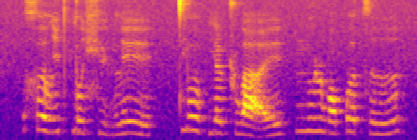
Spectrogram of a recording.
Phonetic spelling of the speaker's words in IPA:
x ɤ˥˩ l i˥ t̪ʰ j o˨ ʊ̯ ɕ y̰˨˩ n l e˥˩ ɪ̯ | t̪ j o˥˩ ʊ̯ p j ɛ˧˥ ʈ͡ʂ w a̰˨˩˦ ɪ̯ | n̪ u˥ ɻ w ɔ˧˥ p ɤ˥ t͡s ɹ̩˧˥

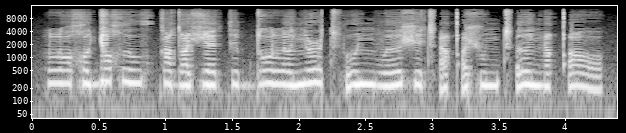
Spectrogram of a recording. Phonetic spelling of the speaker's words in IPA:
l ɔ χ ʊ ɟ ɔ χ ð uː x k ʊ dˤ æ ç ɛ k ɪ b d ɔ l ʌ ɲ ə˞ t͡sʼ ʊ ɲ β əː ʃ ɪ t͡sʼ æ qʼ ʊ ʃ u ɲ t͡sʼ əː ɲ ʌ qʼ ɔ

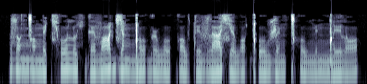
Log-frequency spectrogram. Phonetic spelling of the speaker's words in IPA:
z ɔ ŋ͡ǀ ɔ ŋ ɛ t͡ɕʰ o l o ç ɡ ɛ v ɑ d͡ʑ a ŋ ŋ͡ǃ o ɡ ə˞ w o k ɔ w t e v l a ɕ ɛ w ɔ ǃʼ o w ʐ ɛ ŋ ǀʰ o w ŋ e ŋ ŋ͡ǃ e l ɔ

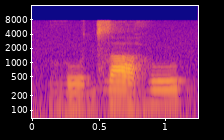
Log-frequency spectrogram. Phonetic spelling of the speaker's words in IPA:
ɦ u˨ d͡z a˦˨ ɦ u˦

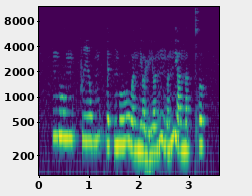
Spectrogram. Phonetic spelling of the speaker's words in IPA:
m uː˧ m ʊ˧ k̚ f iː˨ w m ʊ˧ k̚ l ɪ˨ k̚ m uː˨˧ w ɵ˨ n j ɵ˨˩ ɥ j ɵ˨˥ n ŋ ɵ˨˥ n j ɐ˨ n ɐ˧ t̚ pʰ ʊ˧ k̚

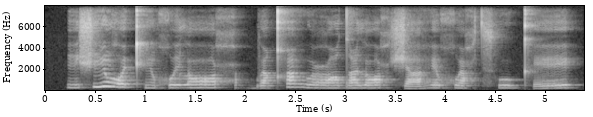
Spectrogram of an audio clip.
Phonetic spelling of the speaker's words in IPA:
i ʃ ĩ ʁʷ e kʰ ĩ χʷ i l ɔ ħ | b ə qʰ ə ɦ u ʕ ɔ dˤ i l ɔ ħ ʃ a ɦ e χʷ e ħ t͡sʰ u kʰ e

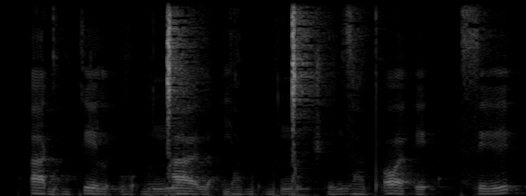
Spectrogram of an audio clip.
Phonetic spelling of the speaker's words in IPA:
ʔ a ɡ o b k e l o̰ v ɔ̰ b ə ŋ͡ǀ a ɐ̯ l a̰ j a̤ b o̰ b ə̰ ŋ͡ǀ a̰ t͡ʃʼ e̤ n z a̤ pʼ ɔ ɐ̯ ʔ e ʔ a̰ s ɪ

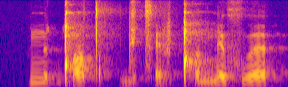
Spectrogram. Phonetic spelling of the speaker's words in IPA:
n ʊ˦ ǃʼ ɒ˦ tˤ | d ɪ˩ t͡sʼ ɛ˩ v ǃʰ ʌ˩ ŋ n ɛ˦ xʷ ɜ˦

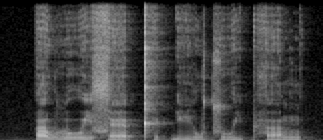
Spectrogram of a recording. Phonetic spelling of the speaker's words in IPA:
ɐ˧ w l uː˥ j s ɛː˨˥ p̚ kʰ ɪ˧ k̚ j iː˧ w t͡s uː˨˩ j pʰ ɐ˨ ŋ

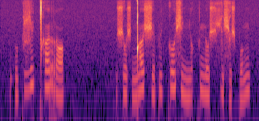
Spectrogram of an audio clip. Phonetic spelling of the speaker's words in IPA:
ʔ u˩˧ k ɮ i˥˧ ǀʰ ʌ˧˥˧ r ɔ˩˧ | ʃ o˨˩ ʃ ŋ͡ǃ ʌ˧˥˧ ʃ e˩˧ p i˧˥˧ k o˧˥˧ ɕ ə˨˩ ɲ ɔ˩˧ k n o˩˧ ʃ ç ə˨˩ ɕ o˨˩ ʃ p o˧˥˧ ŋ

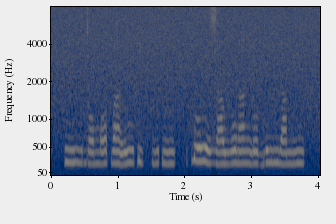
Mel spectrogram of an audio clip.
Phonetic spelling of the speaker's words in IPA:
ĩ˨ β i˨ d ɔ˨ m ɔ˦ ɓ ã˨ l uː˦ ɗ i˨ k͡p i˦ ɗ ĩ˦ | ɓ o˦ l e˨ z a˨ w o˦ ɾ ã˦ ŋ o˨ ɡʷ i˦ ɲ a˦ m ĩ˦

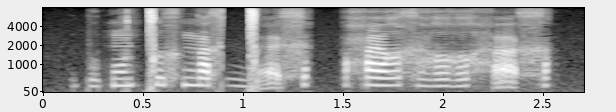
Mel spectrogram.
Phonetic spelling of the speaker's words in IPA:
p ə̤˩ p õ˧ ǀ ɯ˧ x ŋ a˧ x ɡ͡ǀ æ̰˩˧ x | ħ æ˥ ʁ x a̤˧ ʁ ə̤˧ ʁ h a̰˧˥ x

